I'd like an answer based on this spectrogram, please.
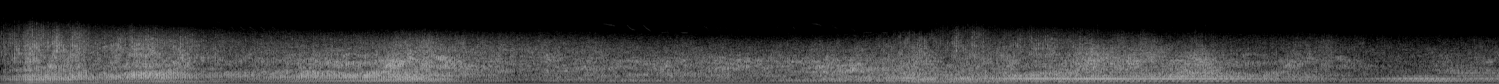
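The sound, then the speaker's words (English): A propeller plane flies overhead, its engine a steady, loud droning roar with a low harmonic hum that holds for the whole stretch, swelling slightly and easing near the end. No voices. “Annie Hartridge is outside when the plane flies overhead.”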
